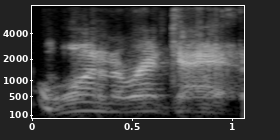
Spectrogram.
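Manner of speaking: comic voice for a talking dog. Retold or imitated. Dog repeating its food order, talking dog. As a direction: put on a dog character's voice. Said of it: "the dog's like".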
